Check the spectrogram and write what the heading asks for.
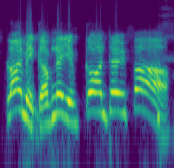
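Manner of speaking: high, slow mock Cockney; a hammed-up Cockney cabbie squeak; Cockney GPS. GPS set to Cockney English, high mock Cockney. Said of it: "Put it to Cockney English".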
